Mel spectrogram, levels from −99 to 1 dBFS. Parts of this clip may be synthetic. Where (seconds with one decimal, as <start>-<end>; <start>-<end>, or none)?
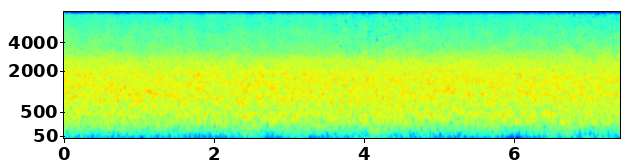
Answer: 0.0-3.6; 4.5-6.7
